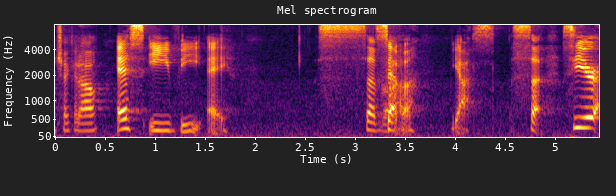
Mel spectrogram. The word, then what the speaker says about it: Seva: Seva. Yes. See your accent. I know, it sounds it's confusing. Like sever, but it's Seva.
